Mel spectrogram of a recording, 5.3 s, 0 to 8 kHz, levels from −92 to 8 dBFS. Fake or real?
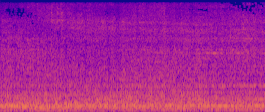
real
